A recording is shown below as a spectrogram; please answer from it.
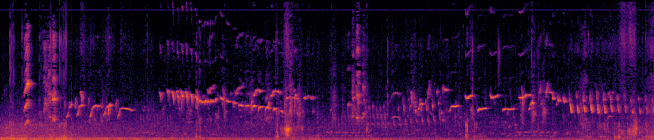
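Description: Aviary birds chirping and twittering: many quick high chirps and short rapid runs of notes throughout, with a few brief knocks.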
